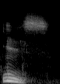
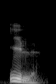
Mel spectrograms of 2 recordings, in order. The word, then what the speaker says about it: ils: on ne dit pas il s' il on ne prononce pas le s de la fin est elle donc je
